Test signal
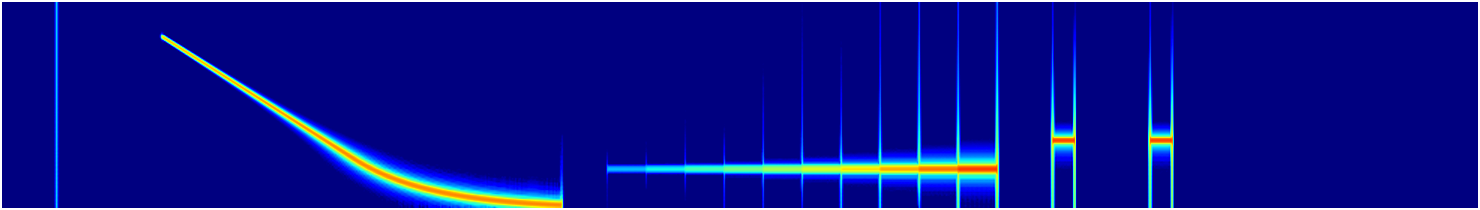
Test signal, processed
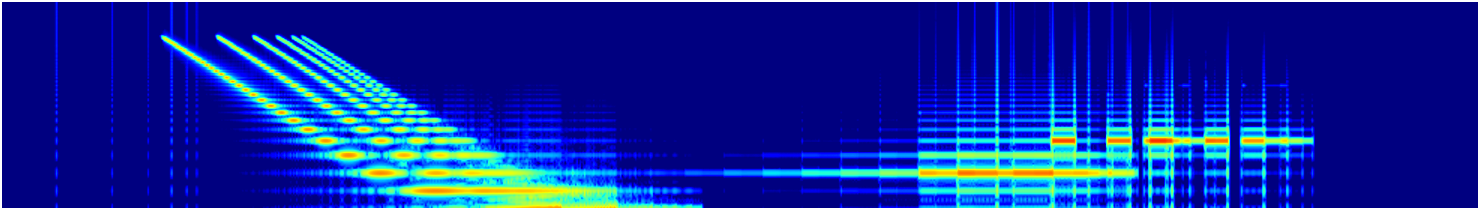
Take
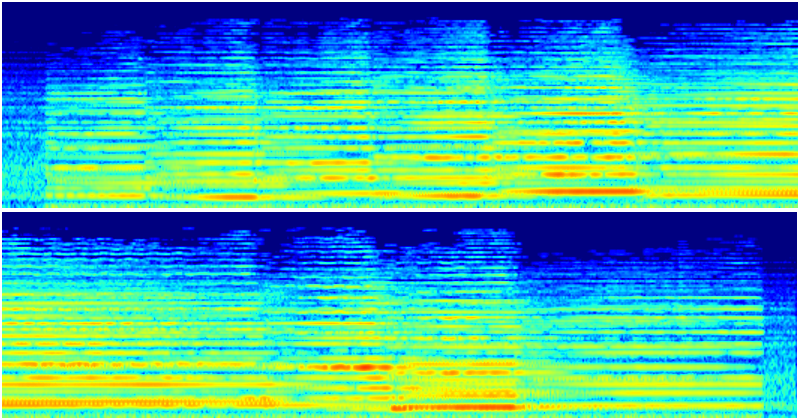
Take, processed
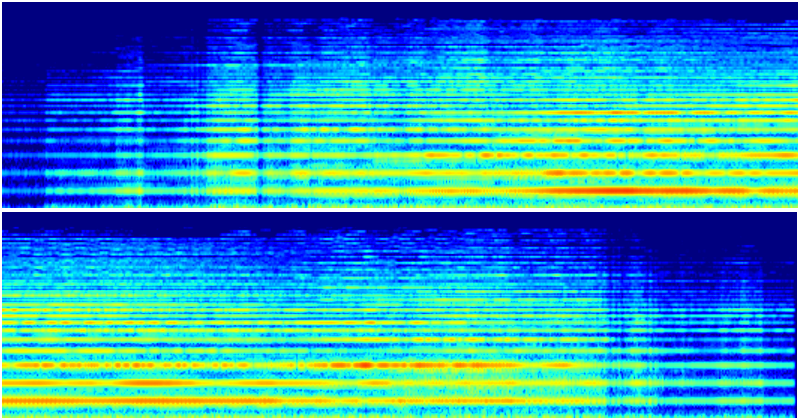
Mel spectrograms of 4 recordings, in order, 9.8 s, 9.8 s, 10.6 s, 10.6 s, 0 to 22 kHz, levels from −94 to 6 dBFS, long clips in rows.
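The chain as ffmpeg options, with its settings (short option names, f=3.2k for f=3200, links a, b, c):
-af "aecho=1:1:370|610.5|766.8|868.4|934.5:0.631|0.398|0.251|0.158|0.1,agate=range=-14dB:threshold=-24dB:ratio=16:release=102:detection=peak,afftfilt=real='hypot(re,im)*cos(PI*b)':imag='0':win_size=512:overlap=0.75"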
